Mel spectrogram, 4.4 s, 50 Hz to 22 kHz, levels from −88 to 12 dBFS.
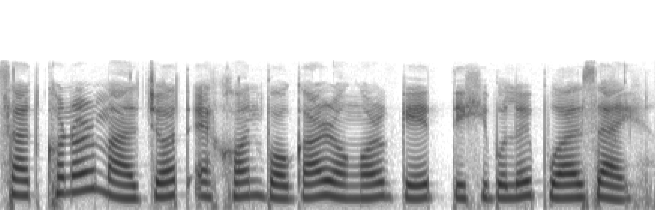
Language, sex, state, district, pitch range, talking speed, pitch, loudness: Assamese, female, Assam, Kamrup Metropolitan, 220-245 Hz, 125 wpm, 230 Hz, -14 LUFS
